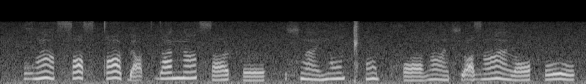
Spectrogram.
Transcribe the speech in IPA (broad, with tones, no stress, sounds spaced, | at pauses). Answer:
ʁʷ ã˧˥˧ sˤ ə˧˥˧ sˤ tˤ o˧˥˧ ɓ ɛ̰˩˧ tˤ d a˦˥ ŋ ã˦˥ sˤ ə˞˩˧ h ə˩ | sʷ ã˧˩ j ɔ̃˦˥ ǁʰ ɔ̃˧˥˧ p x ɔ˩ ðˤ ɛ̃˧˩ sʷ ə̰˧˥˧ zˤ ã˧˥˧ l ɔ˩˧ h o˧˥˧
